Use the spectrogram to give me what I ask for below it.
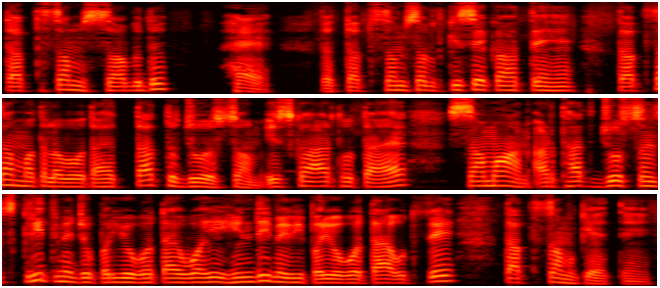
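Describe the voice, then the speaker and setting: A man teaches exam grammar in a mid-pitched voice, close to a dry microphone. He asks each question twice and then answers it, keeping a casual classroom tone. The sound is plain and close, with no room echo. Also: darkish tone. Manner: casual teaching with English filler words. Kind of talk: exam-prep grammar lesson.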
